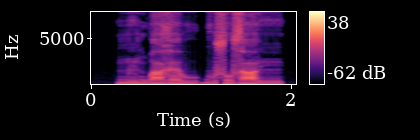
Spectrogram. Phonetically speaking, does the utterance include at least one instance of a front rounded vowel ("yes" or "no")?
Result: no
